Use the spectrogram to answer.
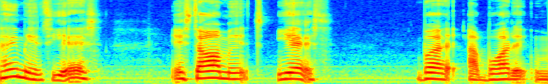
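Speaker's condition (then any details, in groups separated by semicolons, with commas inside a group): Cerebral palsy; wheelchair user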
